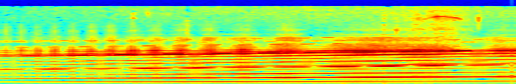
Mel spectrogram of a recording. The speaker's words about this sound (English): Some were, they felt were a little bit too futuristic, like this synthetic engine sound.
